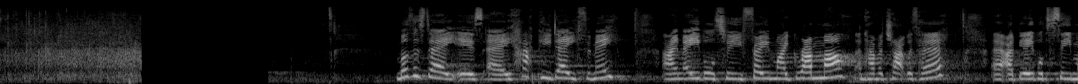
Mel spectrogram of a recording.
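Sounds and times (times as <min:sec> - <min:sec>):
audience clapping: 0:00.0 - 0:01.4
speech: 0:04.0 - 0:10.7.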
